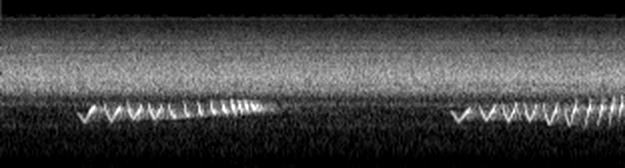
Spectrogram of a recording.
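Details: White-rumped shama in Sumatra, Indonesia: two quick phrases of rapid, repeated rising notes that speed up into a rattling trill, over a steady hiss of distant cicadas.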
